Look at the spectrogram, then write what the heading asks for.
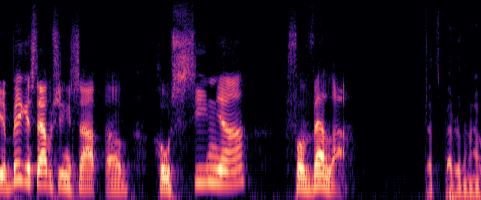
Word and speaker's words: Rocinha: Yeah, because I mean, you look at it, it looks like Rocinha Favela, but I looked in the pronunciation in Portuguese, and it's Rocinha Favela.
